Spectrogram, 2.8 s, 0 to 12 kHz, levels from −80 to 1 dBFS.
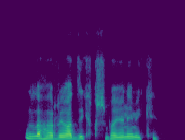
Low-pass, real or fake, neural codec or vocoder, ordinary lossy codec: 7.2 kHz; fake; codec, 16 kHz, 8 kbps, FunCodec, trained on Chinese and English, 25 frames a second; Opus, 32 kbps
